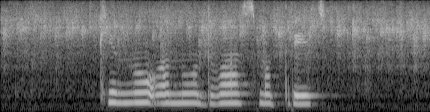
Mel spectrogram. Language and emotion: Russian, sad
